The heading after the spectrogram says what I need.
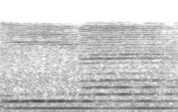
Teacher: I-nya 2 harokat saja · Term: mad badal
